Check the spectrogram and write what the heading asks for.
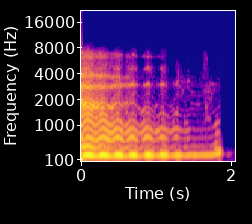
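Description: A man's voice chanting Khmer smot, holding the last note of a phrase with a wavering vibrato that fades and stops near the end.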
